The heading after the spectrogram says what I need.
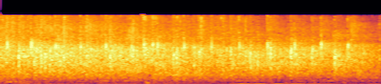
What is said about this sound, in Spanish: Les vamos a brindar otro fuerte aplauso, por favor.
